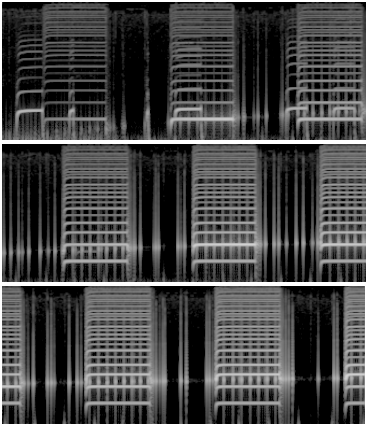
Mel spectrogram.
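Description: Handmade patch-cable synthesizer playing a repeating buzzy beep about once a second, the first few notes sweeping upward in pitch as they begin, then settling into evenly spaced steady notes. Scattered clicks and crackles sound as the banana-plug patch cables are moved.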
